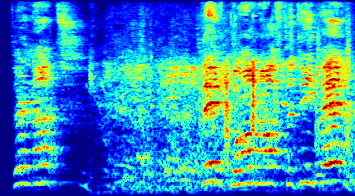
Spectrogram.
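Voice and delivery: chuckling as he lands the punchline; laughing jab. Real, not acted. Joking jab at Democrats.

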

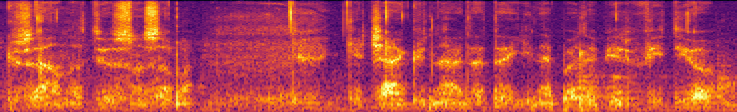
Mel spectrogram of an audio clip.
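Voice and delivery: normal talking voice

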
